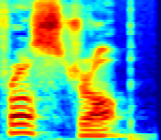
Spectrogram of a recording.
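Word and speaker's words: Frostrup: Mariela performative strop or I think as it's pronounced frostrop is a by all accounts journalist, broadcaster, author and campaigner.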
